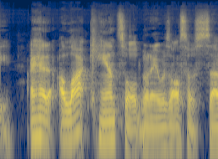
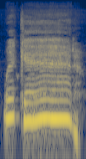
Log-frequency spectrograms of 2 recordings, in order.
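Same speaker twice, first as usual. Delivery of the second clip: high squeal; 3 dB louder than usual. Acted. Joking about Wicked musical.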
